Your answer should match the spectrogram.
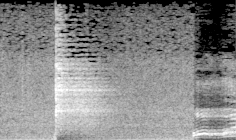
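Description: A single sharp metallic clank about half a second in, weight plates on a loaded barbell knocking during a heavy deadlift, over a steady low hum.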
